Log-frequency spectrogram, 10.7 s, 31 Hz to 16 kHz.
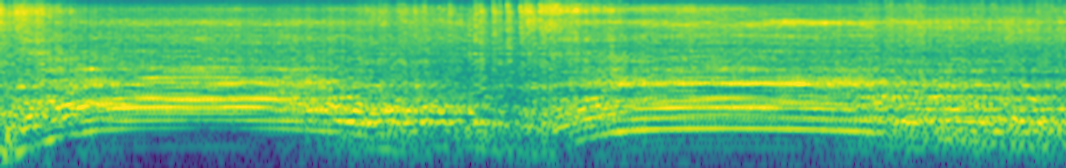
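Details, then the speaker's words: Turbo BMW E36 (72mm KKK turbo, KDFI ECU) just started, cold: idle rises and falls in slow swells about every five seconds; owner attributes idle surge to a vacuum leak, says it calms once warm; coolant low, suspected air bubble. "Don't mind how it's idle surging right now. Obviously there's a vacuum leak, but it does calm down once it warms up."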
